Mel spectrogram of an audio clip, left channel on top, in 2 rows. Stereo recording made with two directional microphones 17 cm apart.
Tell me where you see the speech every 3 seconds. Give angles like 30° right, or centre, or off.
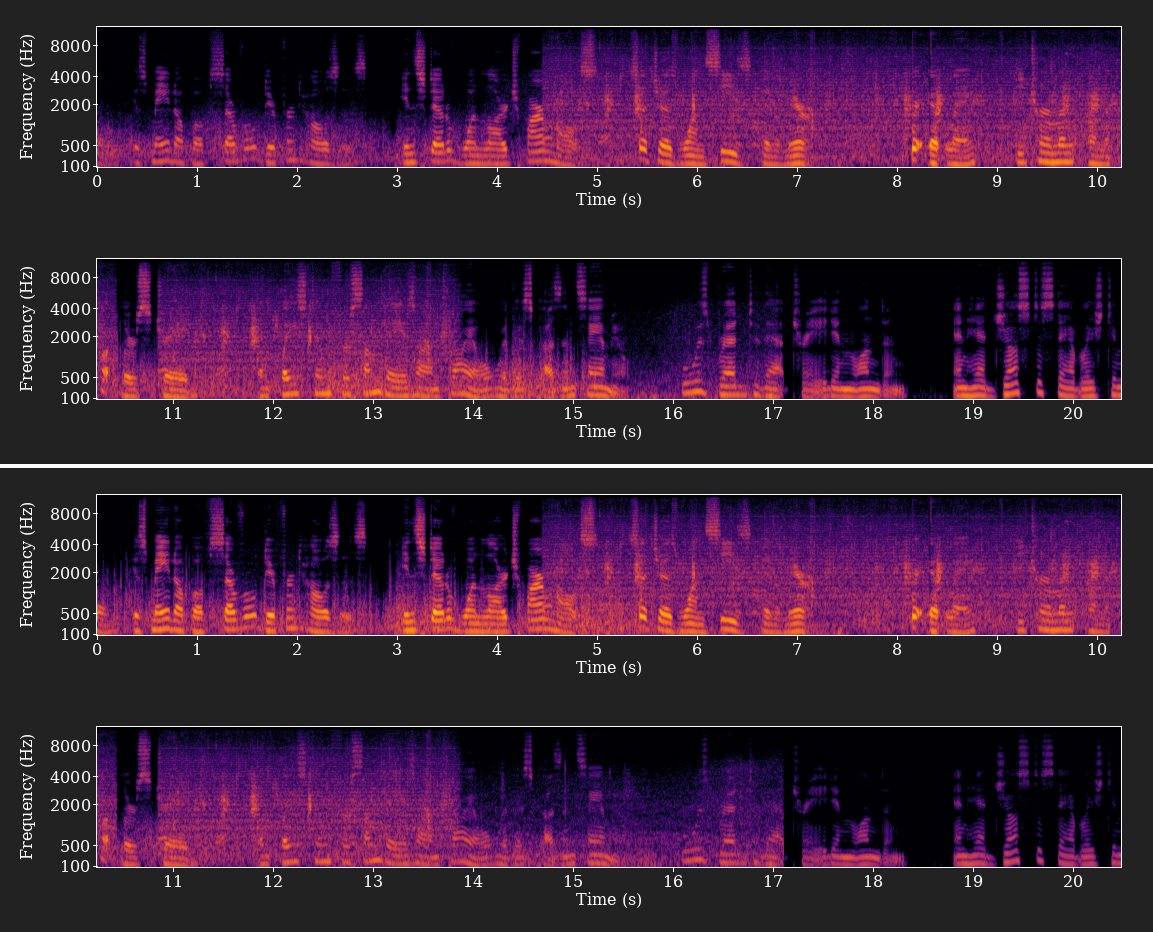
50° right, 20° right, centre, 20° left, 40° left, 40° left, 50° left.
